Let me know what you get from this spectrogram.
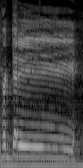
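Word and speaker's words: Righetti: And his name rhymes with spaghetti. Rigetti Spaghetti.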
